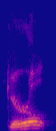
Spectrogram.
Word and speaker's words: Geralt: we are opening up uh 3.07 which is geralt did I say that right Sean Garrett geralt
